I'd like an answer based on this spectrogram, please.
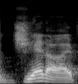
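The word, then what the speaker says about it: GEDI: global ecosystem Dynamics investigation or Jedi for all you Star Wars fans out there but it's spelled d-e-d-i not j-e-d-i okay and what that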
